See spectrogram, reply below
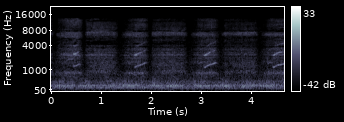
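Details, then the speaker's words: Child's cough sounding harsh and rasping like a saw, with a rising whistle; saw-like cough warned of as a sign of acute laryngitis in children, a high-fatality pediatric emergency. "但是啊，这2种咳嗽声音要小心啊，一个是跟拉锯一样。"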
